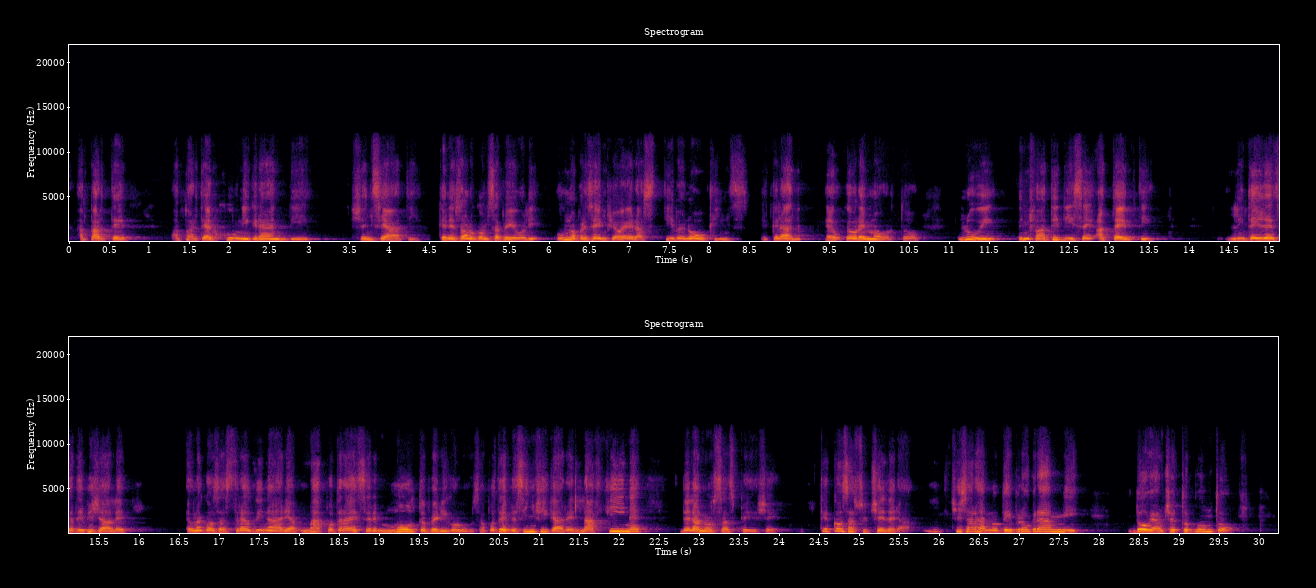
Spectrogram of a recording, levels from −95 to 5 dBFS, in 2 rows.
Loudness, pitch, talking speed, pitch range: -27 LUFS, 170 Hz, 110 wpm, 150-220 Hz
